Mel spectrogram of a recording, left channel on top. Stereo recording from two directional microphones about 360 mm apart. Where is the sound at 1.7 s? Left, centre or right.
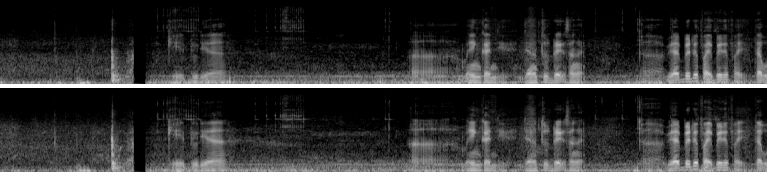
Centre.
